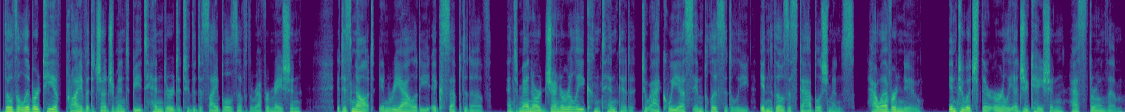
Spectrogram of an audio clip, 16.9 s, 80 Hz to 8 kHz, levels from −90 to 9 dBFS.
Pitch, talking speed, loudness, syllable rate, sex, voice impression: 115 Hz, 150 wpm, -20 LUFS, 5.3 syllables/s, male, masculine, adult-like, slightly muffled, refreshing, slightly sincere, slightly sweet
